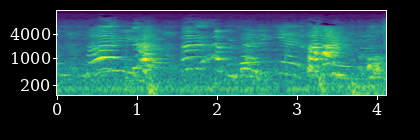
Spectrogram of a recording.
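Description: Children shouting and squealing in high voices while they play, with a few soft thuds of pillows hitting.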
